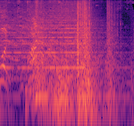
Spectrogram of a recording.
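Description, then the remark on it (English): A man closes the doors of the American History Hall behind him, with two fairly loud thuds about half a second apart over a busy background of sustained tones and murmuring sound. “He closes the doors behind him on some Eskimos.”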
